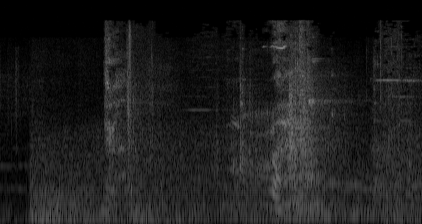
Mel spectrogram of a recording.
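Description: A heavy metal lever is pulled down with a clanking grind.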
